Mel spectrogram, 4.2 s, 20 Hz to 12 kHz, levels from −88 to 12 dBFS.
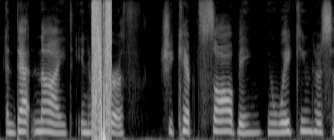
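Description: From 1.15 to 1.39 s the speech turns into loud, harsh broadband noise. These are samples built from the wrong bytes: for about a quarter of a second the reader combines each sample's bytes out of order or offset by one, so the rapidly fluctuating low bits become the dominant part of every value.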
